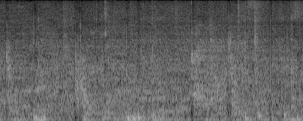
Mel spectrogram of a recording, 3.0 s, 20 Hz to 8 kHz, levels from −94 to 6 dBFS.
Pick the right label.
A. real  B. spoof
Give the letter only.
B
